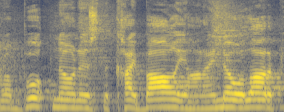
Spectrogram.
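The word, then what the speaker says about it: Kybalion: would have been pronounced in the ancient greek language in which there was no like short y sounds you know it would have been a long i sound chi ba leon and every syllable would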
